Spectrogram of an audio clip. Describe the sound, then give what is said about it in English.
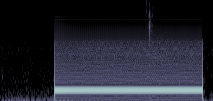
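A telephone busy signal after a caller's line drops on the Conspiracy Show call-in program sounds as one steady, loud electronic tone lasting about a second and a half, starting and stopping abruptly, with no voices around it. “I think we've lost Adam.”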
